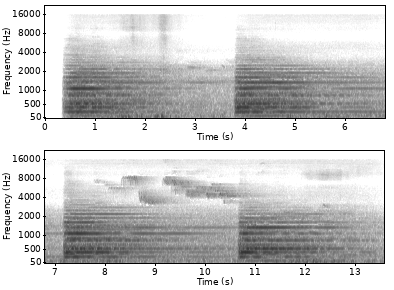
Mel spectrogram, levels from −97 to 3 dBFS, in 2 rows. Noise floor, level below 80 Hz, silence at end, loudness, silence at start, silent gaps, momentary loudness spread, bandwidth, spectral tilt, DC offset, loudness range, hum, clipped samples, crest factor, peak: -49 dBFS; -48 dBFS; 0 s; -25 LUFS; 0.35 s; none; 21 LU; 15.5 kHz; -6 dB/octave; under 0.1%; 4 LU; none; under 0.1%; 20 dB; -8 dBFS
